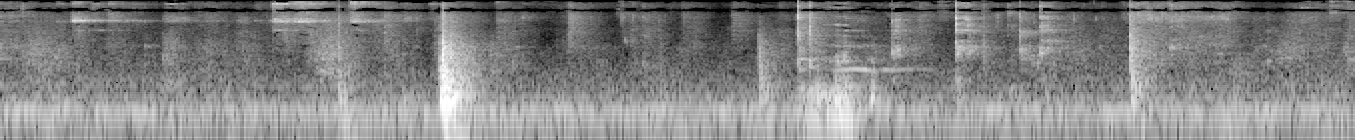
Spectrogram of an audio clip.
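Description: Meal-table sounds: scattered clicks of forks on plates over a steady low hum, with one sharp knock about two seconds in and a duller bump about four seconds in.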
